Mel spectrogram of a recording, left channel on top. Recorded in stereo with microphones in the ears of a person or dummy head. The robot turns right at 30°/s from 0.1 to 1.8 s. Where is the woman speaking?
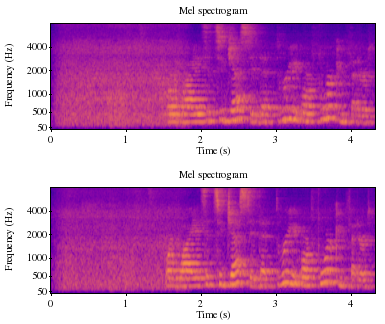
65° right (ahead or behind), 0.6 m; by 4.2 s 70° right (ahead or behind), 0.6 m.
